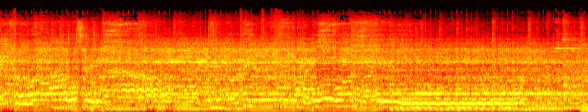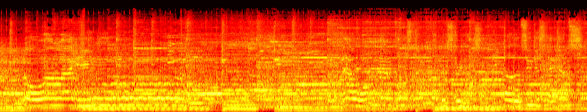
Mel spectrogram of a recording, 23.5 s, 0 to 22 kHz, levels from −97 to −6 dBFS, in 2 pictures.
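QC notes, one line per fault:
Throughout: Wi-Fi interference, a steady ticking about ten times a second, following a 102.4 ms beacon period, sitting roughly 25 dB below the signal. A nearby Wi-Fi radio's periodic beacon transmissions are being rectified in the audio circuit and demodulated into audible clicks.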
